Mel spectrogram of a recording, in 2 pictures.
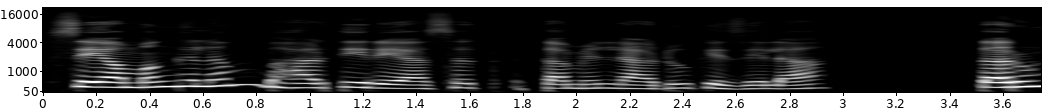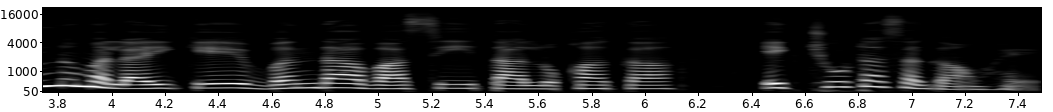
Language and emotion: Urdu, neutral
